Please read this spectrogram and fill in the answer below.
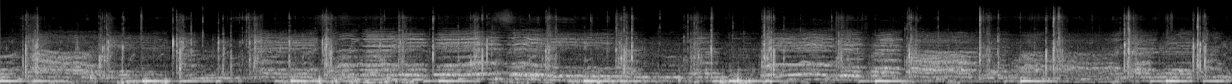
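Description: A group of voices singing a song together, with a low beat repeating about once a second and sharp percussive strikes keeping time.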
